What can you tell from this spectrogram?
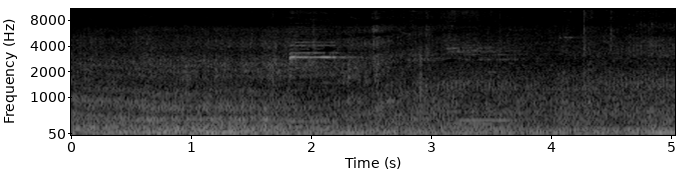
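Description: Steady low rumble of road traffic, trucks among it, with a short high-pitched beep about two seconds in.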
